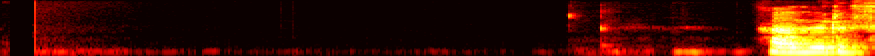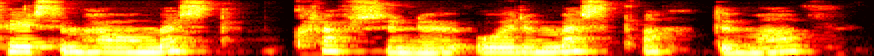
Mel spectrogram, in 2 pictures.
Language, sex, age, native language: Icelandic, female, 40-49, Icelandic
